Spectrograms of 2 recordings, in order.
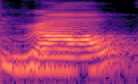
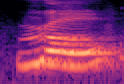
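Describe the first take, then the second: First: The vowel rhymes with 'cow'. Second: The vowel rhymes with 'throw'. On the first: It means a fight or argument. "E row significa briga" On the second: It means a line of things or people. "Row significa fila"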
